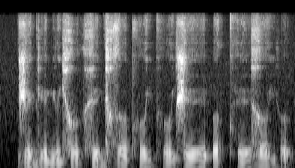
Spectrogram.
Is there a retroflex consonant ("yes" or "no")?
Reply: no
